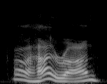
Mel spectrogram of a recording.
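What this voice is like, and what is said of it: Imitates another person's voice. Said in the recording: “That is a great impression of him.”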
